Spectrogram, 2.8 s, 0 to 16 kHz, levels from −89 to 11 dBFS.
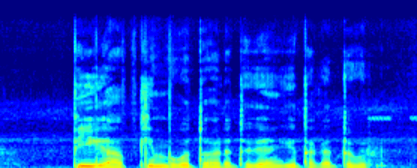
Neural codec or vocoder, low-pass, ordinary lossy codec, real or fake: vocoder, 48 kHz, 128 mel bands, Vocos; 14.4 kHz; AAC, 96 kbps; fake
